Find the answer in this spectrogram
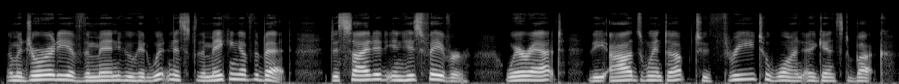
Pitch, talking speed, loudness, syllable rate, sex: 190 Hz, 185 wpm, -15 LUFS, 5.1 syllables/s, female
